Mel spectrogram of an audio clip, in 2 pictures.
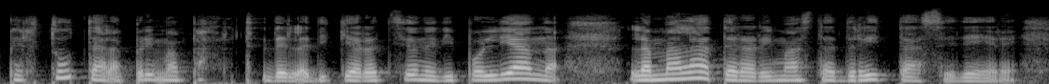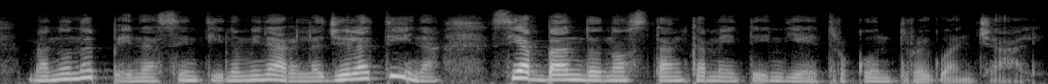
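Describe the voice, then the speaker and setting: A woman reading a storybook aloud, calm and measured. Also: lowish voice, creaky, muffled recording. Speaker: reader. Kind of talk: audiobook narration.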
